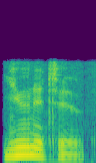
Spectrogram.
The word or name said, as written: unitive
